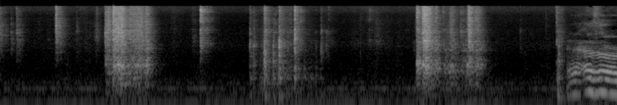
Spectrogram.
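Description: Plastic Beyblade launchers and parts clattering and knocking together as they are gathered up and put away by hand, in three or four short bursts of rattling with quiet gaps between.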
